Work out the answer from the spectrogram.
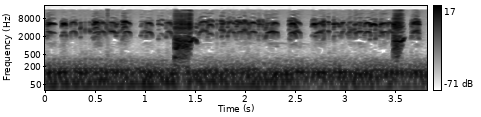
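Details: Long-tailed shrike chicks begging while a parent brings food: rapid, harsh, rasping notes in quick succession, with two short loud rustling bursts and a steady low rumble beneath.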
